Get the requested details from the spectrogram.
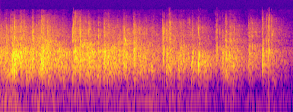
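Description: An audience claps together in a steady, dense patter of many hands, holding level for a few seconds before tapering off at the end. No one speaks.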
